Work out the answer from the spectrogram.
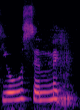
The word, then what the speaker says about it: Yosemite: So the Yosemite Fall in California's Yosemite, pronounced as Yosemite, right?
